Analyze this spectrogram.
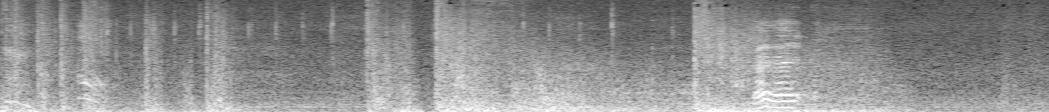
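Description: Heavy blows land with loud thuds.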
